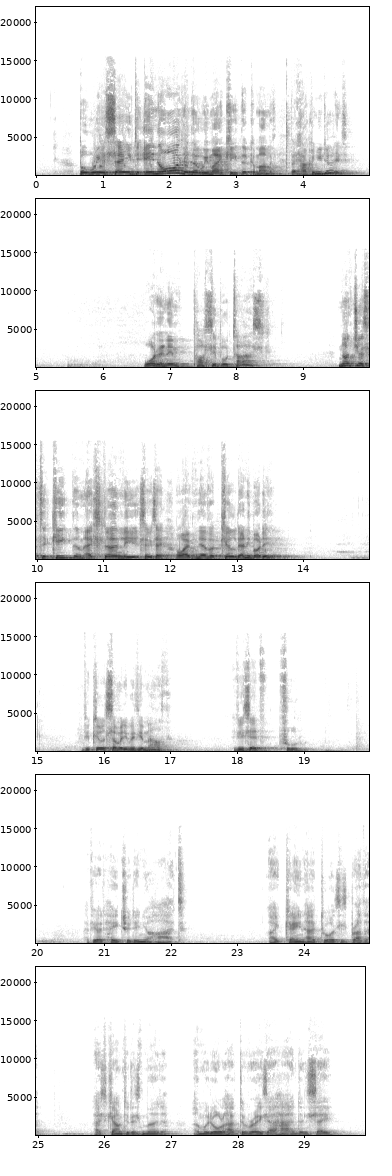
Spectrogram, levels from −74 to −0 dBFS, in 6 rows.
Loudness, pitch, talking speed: -24 LUFS, 130 Hz, 150 wpm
